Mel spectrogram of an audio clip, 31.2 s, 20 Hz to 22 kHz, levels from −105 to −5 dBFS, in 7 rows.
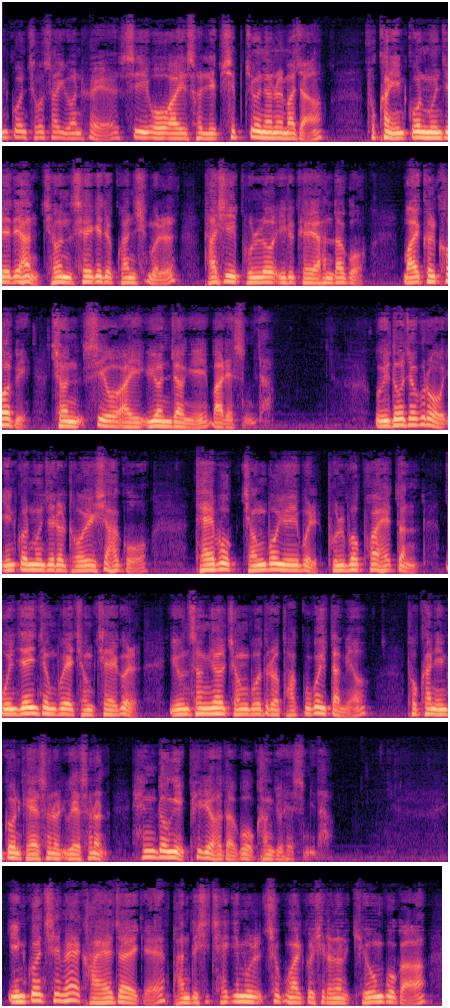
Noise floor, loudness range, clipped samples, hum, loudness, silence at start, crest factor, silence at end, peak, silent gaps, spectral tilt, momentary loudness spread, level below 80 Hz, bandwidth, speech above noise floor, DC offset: -62 dBFS; 4 LU; under 0.1%; none; -23 LUFS; 0 s; 18 dB; 0.15 s; -6 dBFS; none; -7 dB/octave; 13 LU; -60 dBFS; 12.5 kHz; 39 dB; under 0.1%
